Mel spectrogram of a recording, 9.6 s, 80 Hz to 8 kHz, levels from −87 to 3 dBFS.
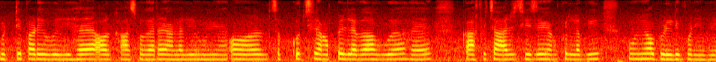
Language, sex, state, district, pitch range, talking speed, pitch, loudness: Hindi, female, Maharashtra, Solapur, 220-230 Hz, 190 wpm, 225 Hz, -22 LUFS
